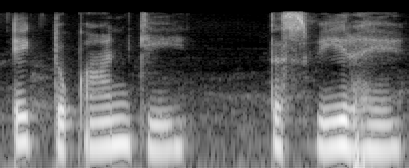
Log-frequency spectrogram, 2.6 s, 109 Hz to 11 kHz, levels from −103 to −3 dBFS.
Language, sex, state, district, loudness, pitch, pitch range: Hindi, female, Madhya Pradesh, Bhopal, -17 LUFS, 195 Hz, 185-205 Hz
